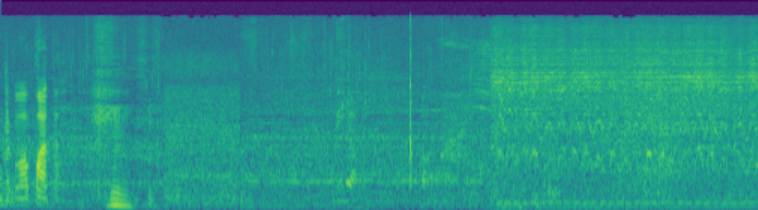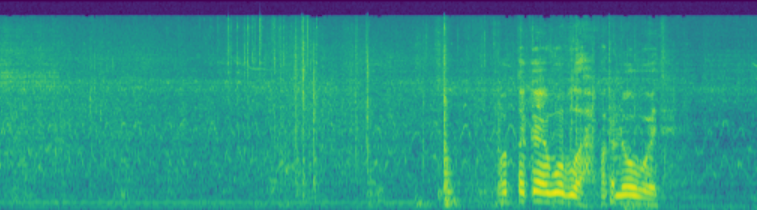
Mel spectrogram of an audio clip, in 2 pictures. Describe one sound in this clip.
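Water splashes softly.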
